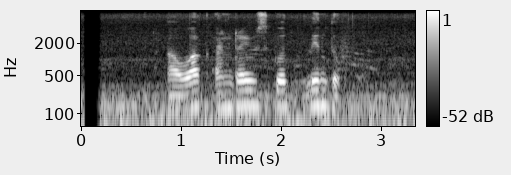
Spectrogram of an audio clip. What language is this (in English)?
Sundanese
